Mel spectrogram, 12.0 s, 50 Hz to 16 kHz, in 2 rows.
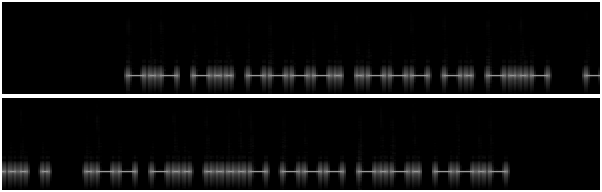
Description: Morse code, heard as a keyed tone, about 21 wpm, 700 Hz. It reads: KD9JNX DE WD4OCQ
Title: USA Callsign DE Callsign 22wpm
